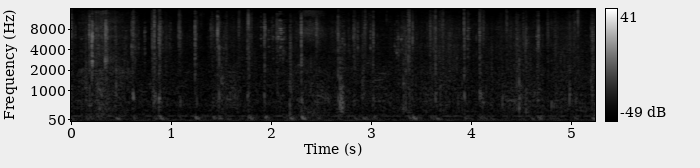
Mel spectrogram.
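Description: Horse hooves clip-clopping in The Last of Us Part II video game, a steady quick trotting rhythm continuing throughout, with occasional faint snorting and light ambient background.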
